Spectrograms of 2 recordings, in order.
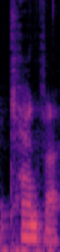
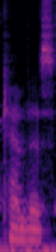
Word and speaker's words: Canva: And we're back, and it's actually Canva, not Canvas.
